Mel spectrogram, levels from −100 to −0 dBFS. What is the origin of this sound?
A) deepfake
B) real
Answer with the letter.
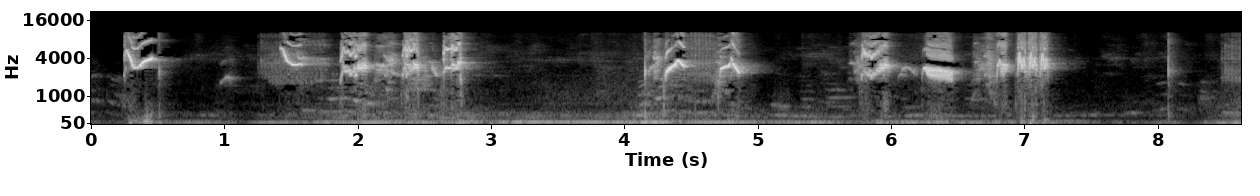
B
